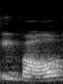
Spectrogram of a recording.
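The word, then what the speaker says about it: Evolvh: This is Evolve, and it's spelled E-V-O-L-V-H.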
